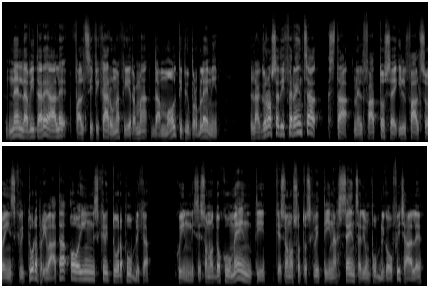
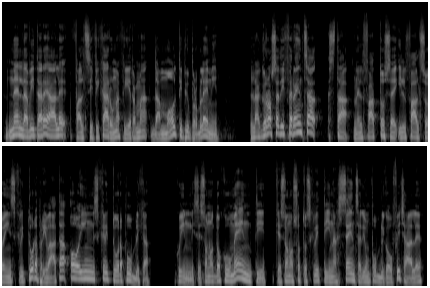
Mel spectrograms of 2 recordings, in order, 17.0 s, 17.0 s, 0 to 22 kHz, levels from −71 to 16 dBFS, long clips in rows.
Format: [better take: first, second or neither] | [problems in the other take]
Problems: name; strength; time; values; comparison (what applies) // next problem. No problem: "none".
second | thin; somewhat; fading below 300 Hz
